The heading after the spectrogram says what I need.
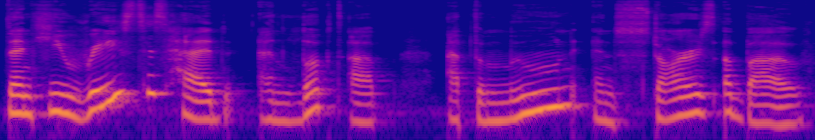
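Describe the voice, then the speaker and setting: Slow, expressive woman storyteller. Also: on the low side. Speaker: storyteller reading to children. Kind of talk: expressive scripted storybook narration.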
